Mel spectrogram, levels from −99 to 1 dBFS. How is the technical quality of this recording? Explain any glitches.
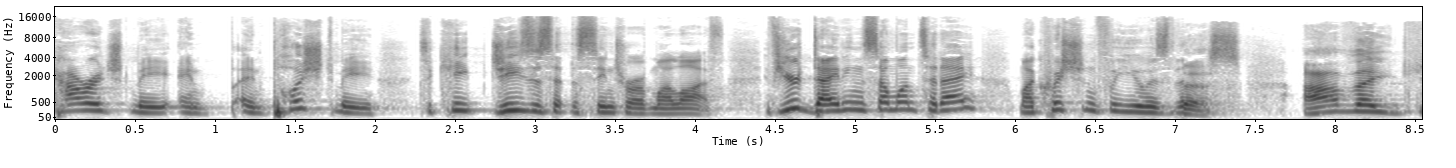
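The recording has one glitch, a section at the wrong speed at its very end. From 7.05 s to the close at 8.55 s, the speech plays at about 0.82 times its proper rate, likely because that stretch was fitted to the wrong clock during editing or playback. Speed and pitch drop together, so the voice suddenly turns slower and deeper, roughly four semitones lower. On a spectrogram the harmonics and formants shift abruptly downward at 7.05 s, and in the waveform the syllables and pitch periods visibly stretch out.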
